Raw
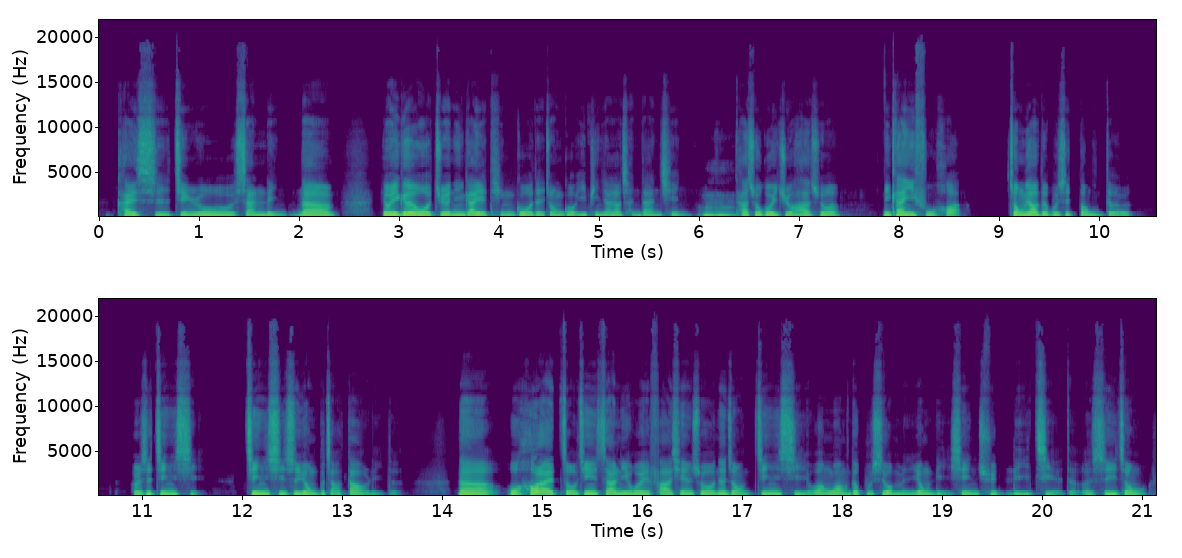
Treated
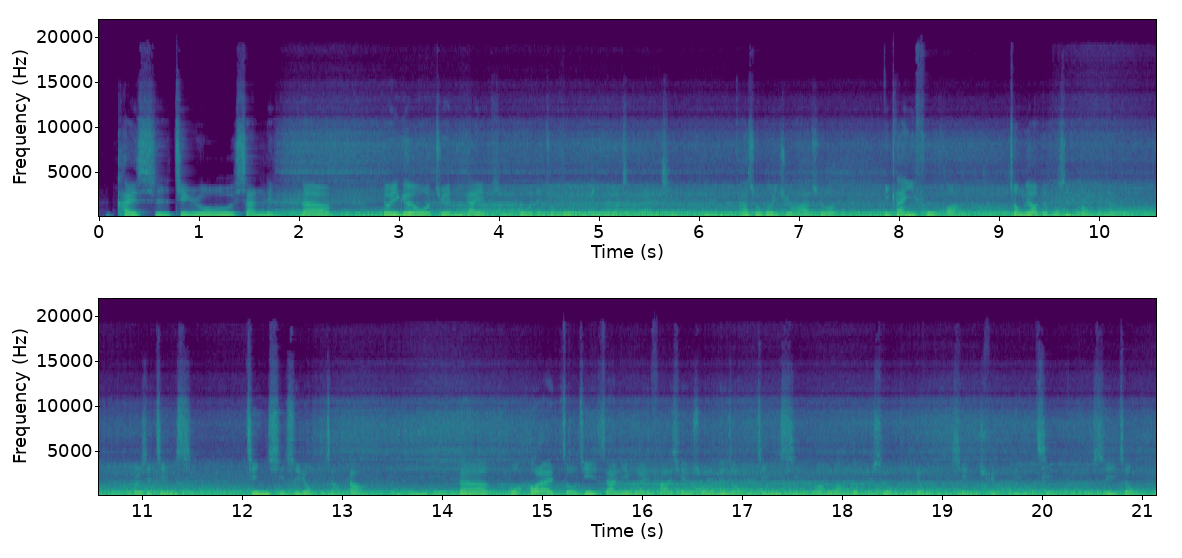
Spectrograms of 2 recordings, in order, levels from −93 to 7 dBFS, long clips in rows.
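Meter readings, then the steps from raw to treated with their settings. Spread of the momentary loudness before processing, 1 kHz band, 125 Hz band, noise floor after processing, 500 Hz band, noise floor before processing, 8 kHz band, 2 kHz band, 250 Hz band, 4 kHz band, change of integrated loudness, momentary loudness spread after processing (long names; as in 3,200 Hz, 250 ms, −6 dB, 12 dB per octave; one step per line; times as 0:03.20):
9 LU, −3.0 dB, −2.5 dB, −34 dBFS, −3.0 dB, −82 dBFS, −3.5 dB, −2.5 dB, −2.5 dB, −3.0 dB, −3.0 dB, 5 LU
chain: tuned comb filter 170 Hz, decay 0.35 s, harmonics all, mix 50%
on a send: feedback delay with all-pass diffusion 1,840 ms, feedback 62%, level −4.5 dB
on the sum: multiband upward and downward compressor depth 40%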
